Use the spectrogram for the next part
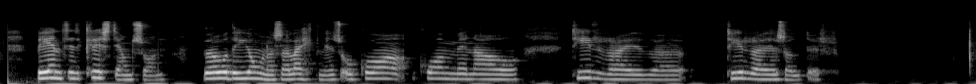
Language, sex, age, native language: Icelandic, female, 12, Icelandic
